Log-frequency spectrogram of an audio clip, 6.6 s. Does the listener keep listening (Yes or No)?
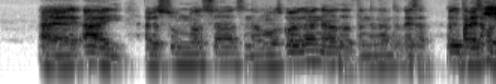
No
